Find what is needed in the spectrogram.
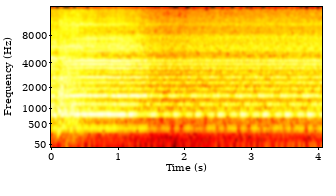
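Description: A man's voice over a loudspeaker system holding one long, unbroken chanted note at a steady high pitch, growing quieter after about a second as the breath runs out.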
